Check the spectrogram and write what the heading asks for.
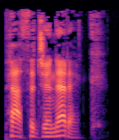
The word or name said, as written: pathogenetic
